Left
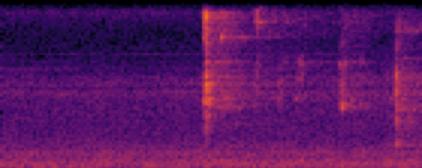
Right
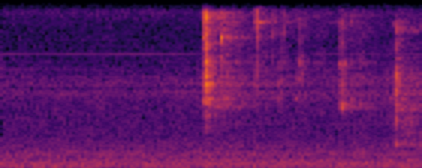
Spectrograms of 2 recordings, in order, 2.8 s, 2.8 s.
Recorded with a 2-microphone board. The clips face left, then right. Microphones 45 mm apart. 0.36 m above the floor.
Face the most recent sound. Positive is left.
turn(degrees=5)  # may be behind; listen again after turning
